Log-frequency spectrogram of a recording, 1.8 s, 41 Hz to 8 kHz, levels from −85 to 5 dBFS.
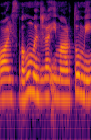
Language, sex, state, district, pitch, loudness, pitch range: Hindi, female, Uttar Pradesh, Deoria, 200 Hz, -19 LUFS, 195-215 Hz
